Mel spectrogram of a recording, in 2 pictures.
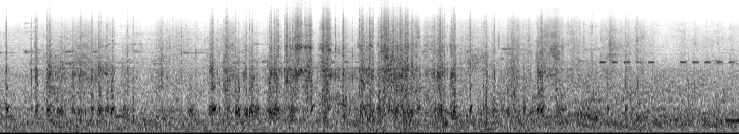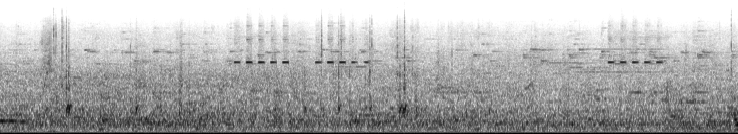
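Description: Loud, steady rustling and crackling from handling noise on a body-worn camera's microphone, over mall crowd noise. Faint pairs of short high electronic beeps repeat every few seconds, like a mobile phone ringing with an incoming call.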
